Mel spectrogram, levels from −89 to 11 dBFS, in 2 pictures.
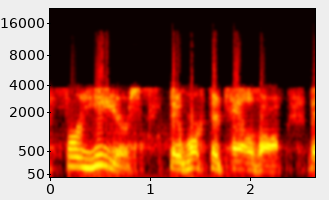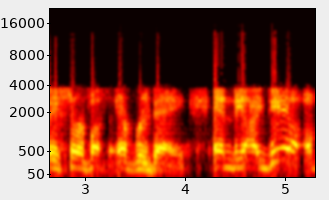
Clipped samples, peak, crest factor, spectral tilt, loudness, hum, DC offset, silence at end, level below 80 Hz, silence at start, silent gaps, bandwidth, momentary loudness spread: under 0.1%; -6 dBFS; 12 dB; -6 dB/octave; -17 LUFS; none; under 0.1%; 0 s; -56 dBFS; 0 s; none; 12 kHz; 6 LU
